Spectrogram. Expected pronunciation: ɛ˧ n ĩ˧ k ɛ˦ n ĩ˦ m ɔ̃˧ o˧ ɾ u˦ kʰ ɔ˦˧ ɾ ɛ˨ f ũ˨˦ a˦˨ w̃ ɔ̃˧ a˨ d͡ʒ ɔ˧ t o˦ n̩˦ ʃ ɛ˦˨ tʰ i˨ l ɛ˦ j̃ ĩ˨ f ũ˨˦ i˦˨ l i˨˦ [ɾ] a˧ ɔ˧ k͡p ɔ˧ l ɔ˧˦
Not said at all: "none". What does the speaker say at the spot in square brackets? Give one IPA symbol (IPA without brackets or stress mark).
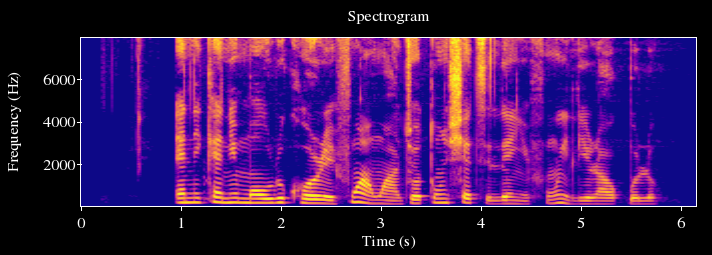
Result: ɾ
